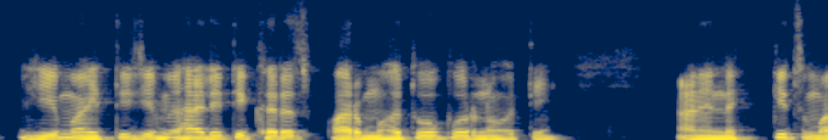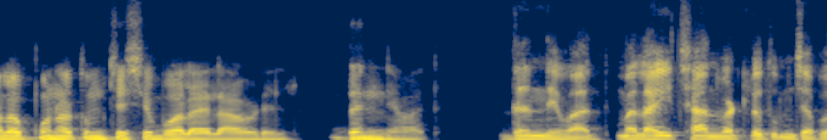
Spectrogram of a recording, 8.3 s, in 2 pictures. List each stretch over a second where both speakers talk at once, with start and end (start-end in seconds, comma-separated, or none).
none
